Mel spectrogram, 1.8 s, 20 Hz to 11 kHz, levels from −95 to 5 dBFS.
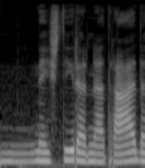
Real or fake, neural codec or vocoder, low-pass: real; none; 9.9 kHz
